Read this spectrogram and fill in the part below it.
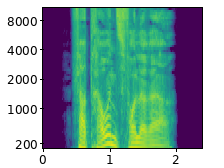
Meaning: inflection of vertrauensvoll: 1. strong/mixed nominative masculine singular comparative degree 2. strong genitive/dative feminine singular comparative degree
- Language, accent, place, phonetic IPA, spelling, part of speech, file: German, Germany, Berlin, [fɛɐ̯ˈtʁaʊ̯ənsˌfɔləʁɐ], vertrauensvollerer, adjective, De-vertrauensvollerer.ogg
